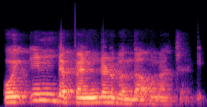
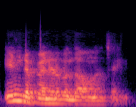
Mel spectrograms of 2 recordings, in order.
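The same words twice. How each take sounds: First: Teacher stressing independent for the class; stress on independent. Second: Said in the usual way. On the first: Shown as a demonstration. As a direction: lean on the word independent. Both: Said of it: "लफ्ज यहाँ पे हम बोला करेंगे".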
